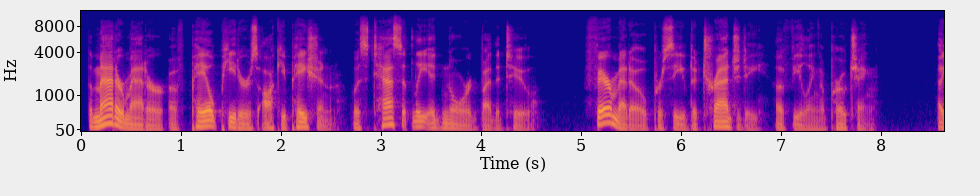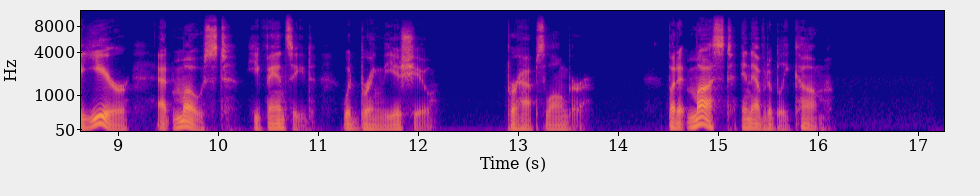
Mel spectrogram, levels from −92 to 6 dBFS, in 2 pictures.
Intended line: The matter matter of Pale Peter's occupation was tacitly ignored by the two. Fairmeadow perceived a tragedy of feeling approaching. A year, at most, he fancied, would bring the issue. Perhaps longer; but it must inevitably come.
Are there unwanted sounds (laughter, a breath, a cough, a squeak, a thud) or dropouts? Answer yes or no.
no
